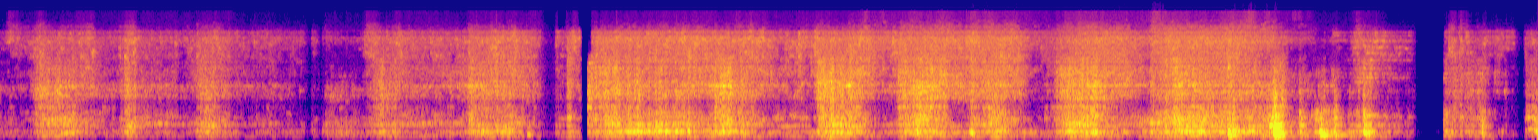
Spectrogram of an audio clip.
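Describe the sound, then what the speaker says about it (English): Tap water running and splashing while a pan is washed out in a sink, in intermittent gushing bursts broken by short pauses, close and fairly loud. "I'm just washing out a pan so I can make my husband something to eat."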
